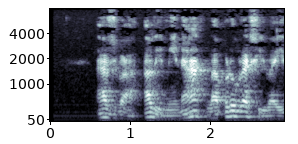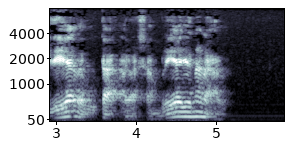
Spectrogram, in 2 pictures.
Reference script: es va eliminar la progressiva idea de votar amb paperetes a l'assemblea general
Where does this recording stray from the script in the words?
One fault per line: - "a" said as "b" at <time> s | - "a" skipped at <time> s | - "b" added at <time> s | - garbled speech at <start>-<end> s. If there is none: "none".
- "amb paperetes" skipped at 3.7 s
